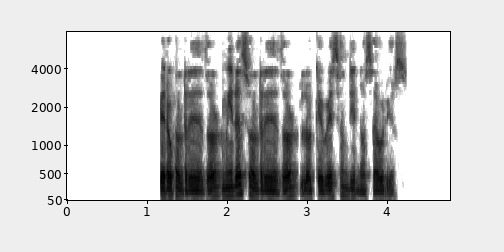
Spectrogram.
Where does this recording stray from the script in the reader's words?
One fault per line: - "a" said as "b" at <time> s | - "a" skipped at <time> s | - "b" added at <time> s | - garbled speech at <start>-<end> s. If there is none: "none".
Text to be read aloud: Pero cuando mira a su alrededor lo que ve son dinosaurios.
- "cuando" said as "alrededor" at 1.4 s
